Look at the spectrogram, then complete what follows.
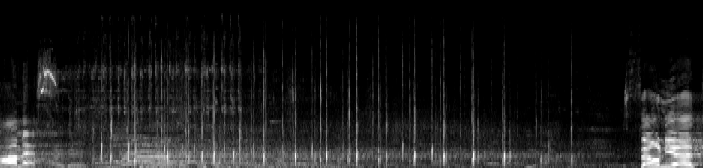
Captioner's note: audience claps and cheers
